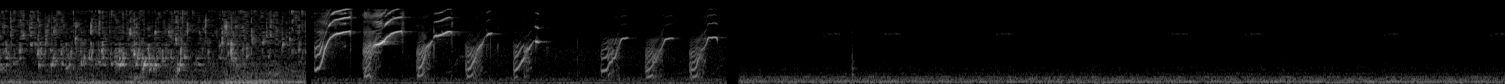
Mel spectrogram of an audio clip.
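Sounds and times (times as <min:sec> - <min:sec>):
faint low hum: 0:00.4 - 0:15.0
guinea pig wheeking: 0:03.1 - 0:07.3.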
